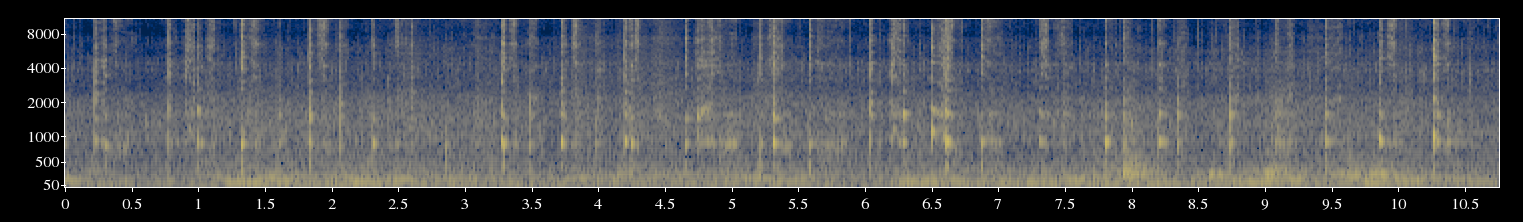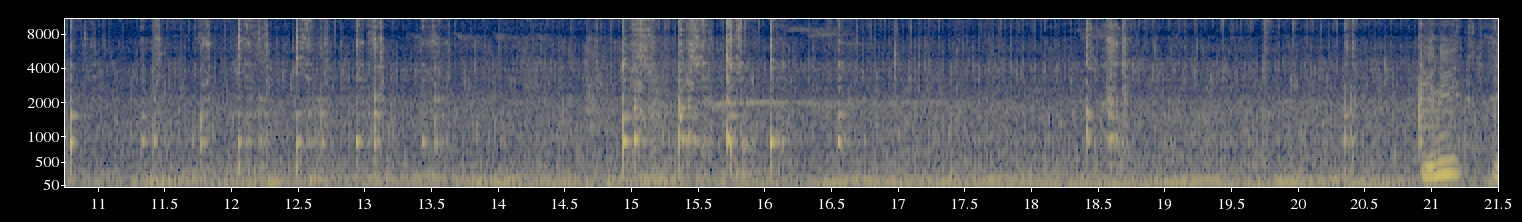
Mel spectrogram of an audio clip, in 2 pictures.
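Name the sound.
stirring and mixing chicken curry with cashew paste in a pan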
